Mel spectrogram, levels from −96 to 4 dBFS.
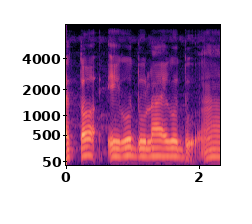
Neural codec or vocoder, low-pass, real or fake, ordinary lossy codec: none; 7.2 kHz; real; none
